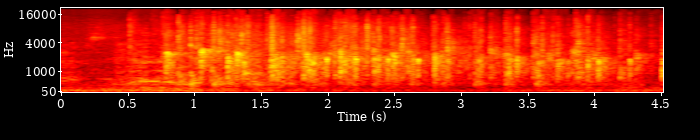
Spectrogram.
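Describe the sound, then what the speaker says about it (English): Applause from a school board meeting audience for student representatives, moderately loud and fairly dense clapping that holds steady for several seconds with some voices mixed in. "Now applaud louder than that for our student reps."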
